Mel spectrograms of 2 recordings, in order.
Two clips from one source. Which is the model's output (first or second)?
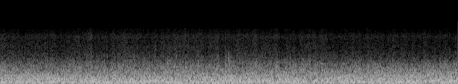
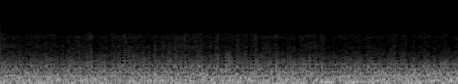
second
